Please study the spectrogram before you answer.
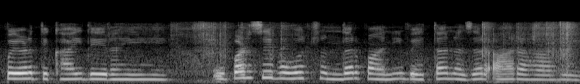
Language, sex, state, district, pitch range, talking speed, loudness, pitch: Hindi, female, Bihar, Jamui, 235-265 Hz, 155 wpm, -21 LUFS, 245 Hz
